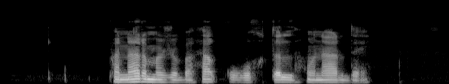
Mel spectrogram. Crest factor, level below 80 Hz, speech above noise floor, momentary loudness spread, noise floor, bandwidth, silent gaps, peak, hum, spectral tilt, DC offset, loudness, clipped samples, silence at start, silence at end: 22 dB; -58 dBFS; 43 dB; 11 LU; -64 dBFS; 8.4 kHz; none; -2 dBFS; none; -7.5 dB/octave; under 0.1%; -21 LUFS; under 0.1%; 1.1 s; 0.8 s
